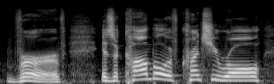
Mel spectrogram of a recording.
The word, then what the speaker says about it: VRV: VRV, pronounced Verve, is a combo of Crunchyroll and High Dive.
